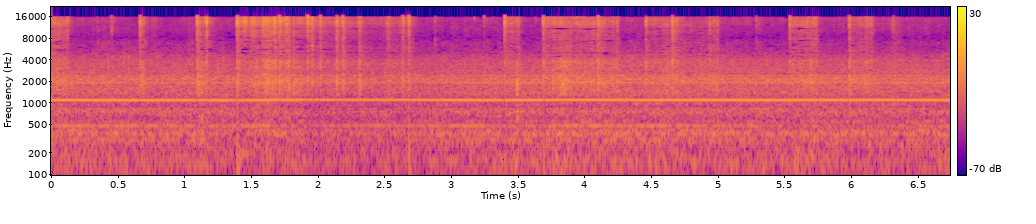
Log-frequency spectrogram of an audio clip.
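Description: Steady, even crackling sizzle of a stick arc with a constant faint hum and no harsh pops; a smooth, stable weld.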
